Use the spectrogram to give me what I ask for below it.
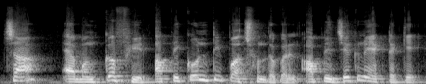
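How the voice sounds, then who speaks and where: A man teaching a recorded grammar lesson, reading example sentences slowly and with stress, then explaining each one. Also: mid-range voice, big pitch swings. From Bangladesh. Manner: reads English examples slowly and with stress, then glosses them. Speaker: English teacher.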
